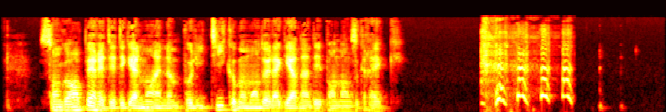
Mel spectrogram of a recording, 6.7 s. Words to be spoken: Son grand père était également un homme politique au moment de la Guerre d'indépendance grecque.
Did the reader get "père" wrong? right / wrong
right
